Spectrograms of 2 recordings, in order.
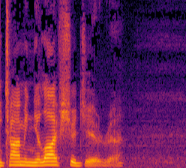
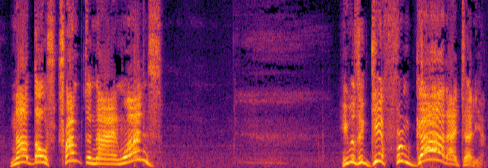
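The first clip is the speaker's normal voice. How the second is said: high, loud hammed-up Trump devotee; mock conservative praising Trump; mock MAGA fan; 8 semitones higher, 4 dB louder than usual. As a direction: preach Trump's glory like a zealot.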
